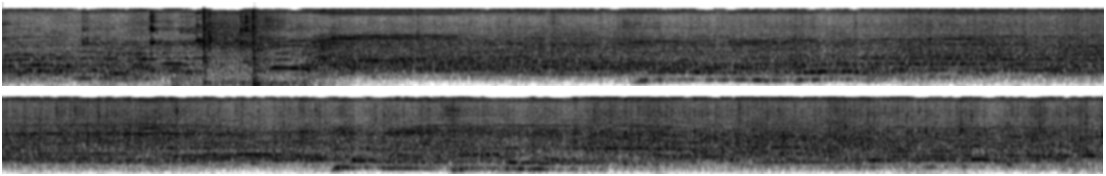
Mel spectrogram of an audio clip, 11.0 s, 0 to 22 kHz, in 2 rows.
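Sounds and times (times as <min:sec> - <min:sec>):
crowd voices in hall: 0:00.0 - 0:11.0
volleyball hits: 0:00.4 - 0:01.8.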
